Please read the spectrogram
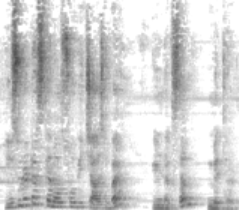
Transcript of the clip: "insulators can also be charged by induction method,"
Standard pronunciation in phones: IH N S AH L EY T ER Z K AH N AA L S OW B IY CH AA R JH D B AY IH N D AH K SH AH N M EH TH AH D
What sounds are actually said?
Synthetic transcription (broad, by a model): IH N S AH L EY T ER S K AH N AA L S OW B IY CH AA R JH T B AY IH N D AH K S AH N M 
